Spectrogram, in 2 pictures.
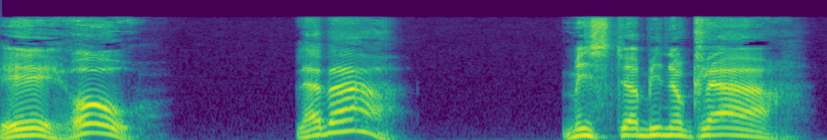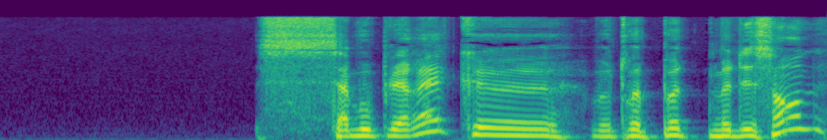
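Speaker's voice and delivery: very high, loud, good-humored call. Cuthbert calls over to a man about his friend, raising his voice good-humoredly. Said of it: "élevant le ton avec bonne humeur".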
